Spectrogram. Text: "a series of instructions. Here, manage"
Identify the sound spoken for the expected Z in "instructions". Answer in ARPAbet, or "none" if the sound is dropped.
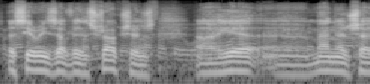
Z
